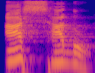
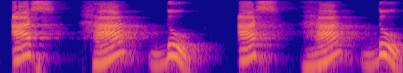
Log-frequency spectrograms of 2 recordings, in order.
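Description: First: আশহাদু said short, without the long vowel; আশহাদু with a clipped, unstretched a; wrong reading. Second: আশহাদু with the vowel stretched three alif long; long drawn vowel. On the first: Teacher demonstrates the wrong আশহাদু. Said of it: "এটা সম্পূর্ণ ভুল". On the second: Teacher shows students how to draw out আশহাদু. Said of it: "তিন আলিফ টেনে পড়তে হবে". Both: Shown as a demonstration.

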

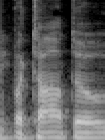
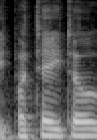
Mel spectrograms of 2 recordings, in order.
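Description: First: Potato with an "ah" in the middle; British pronunciation. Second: Potato with an "ay" in the middle; American pronunciation. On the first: Contrasting British with American speech, British pronunciation of potato. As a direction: say potato as "puh-TAH-toh". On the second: Contrasting British with American speech, American pronunciation of potato. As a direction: say potato as "puh-TAY-toh". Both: Shown as a demonstration.

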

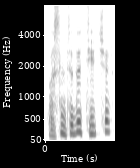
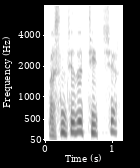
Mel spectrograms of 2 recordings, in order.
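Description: Both takes have the same delivery.

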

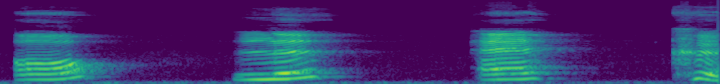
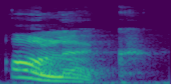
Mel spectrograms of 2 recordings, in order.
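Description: First: "o, l, e, k" as four separate sounds with pauses between; isolated sounds. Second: Said in the usual way. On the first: Shown as a demonstration. Examiner giving a child the sounds of a name, one at a time. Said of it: "w formie izolowanych głosek". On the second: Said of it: "dziecko powinno je poprawnie wypowiedzieć".

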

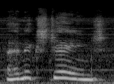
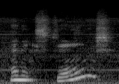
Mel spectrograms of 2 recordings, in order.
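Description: First: High, slow, drawn-out pronouncement; AN EXCHANGE as a weighty statement, falling at the end; solemn goddess. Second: High, slow, questioning echo; AN EXCHANGE as a question, rising at the end; puzzled girl. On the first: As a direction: goddess revealing her plan, high and slow. Hera answers Jason's question. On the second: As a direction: query it with puzzlement, pitch climbing. Piper repeats Hera's words as question. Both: Acted.

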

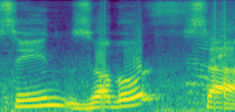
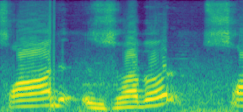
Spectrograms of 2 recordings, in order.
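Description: First: Light "সিন জবর সা", no heaviness on the vowel; thin Arabic Sin. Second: Full, rounded "স" with the back of the tongue raised; heavy Arabic Sad. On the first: (পাতলা করে "সা" উচ্চারণ) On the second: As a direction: say "স" as a thick, heavy emphatic s. (মোটা করে "স" উচ্চারণ) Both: Shown as a demonstration. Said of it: "সিন পাতলা আর স".

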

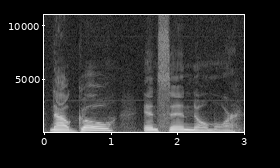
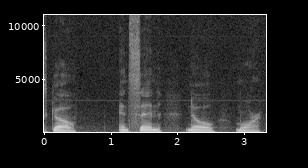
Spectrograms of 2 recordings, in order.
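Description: First: Tender command. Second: Quiet, slow, low repeat of Go and sin no more; quiet solemn command. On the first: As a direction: send her off gently with love. Jesus sends woman away. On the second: Preacher repeats Jesus's words to the woman, quiet and solemn. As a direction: let it land softly and solemnly. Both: Acted.

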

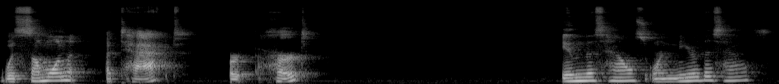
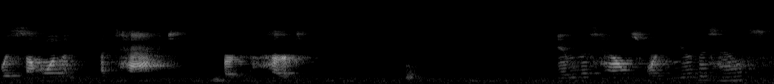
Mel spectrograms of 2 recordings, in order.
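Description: First: Slow, clear spirit-box question; talking to a ghost. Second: Softer question to the spirit; quiet question. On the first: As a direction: ask the ghost slowly and deliberately. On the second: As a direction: ask it again, hushed. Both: Real, not acted.

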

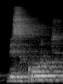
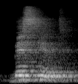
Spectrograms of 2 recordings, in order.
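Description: First: بسكوت said the Egyptian way, biskut, with a long u; Egyptian Arabic word. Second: بسكت said the English way, besket, short e sounds; English loanword. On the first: Teacher to parents, giving the Egyptian word, biskut. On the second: Teacher to parents, giving the child's English word, besket. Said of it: "عارف بسكت". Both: Shown as a demonstration.

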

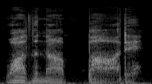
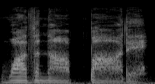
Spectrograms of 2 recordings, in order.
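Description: No difference in how they are said.

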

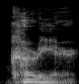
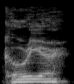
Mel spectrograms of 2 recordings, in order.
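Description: First: "courier" with CUR as first syllable; alternative pronunciation. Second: "courier" with COOR as first syllable; first pronunciation. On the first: Asking which pronunciation, "courier" said CUR-ee-er. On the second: Asking which pronunciation, "courier" said COOR-ee-er. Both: Shown as a demonstration. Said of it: "Do you pronounce it courier or courier".

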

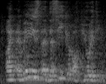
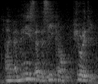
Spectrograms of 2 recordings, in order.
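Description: First: Reciting a poem. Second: The poem line again, softer and falling; softer recited verse. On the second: Repeating the poem line to the congregation, softer. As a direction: drop the voice, let it settle. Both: Shown as a demonstration. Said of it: "there is this poem that says".

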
